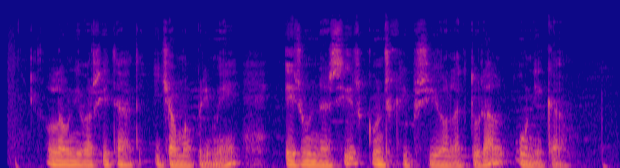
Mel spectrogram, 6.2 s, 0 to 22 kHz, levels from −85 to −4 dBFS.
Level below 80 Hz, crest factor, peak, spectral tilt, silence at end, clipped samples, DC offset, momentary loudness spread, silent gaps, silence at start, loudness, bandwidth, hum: -46 dBFS; 18 dB; -18 dBFS; -6.5 dB/octave; 0.15 s; under 0.1%; under 0.1%; 11 LU; none; 0.1 s; -35 LUFS; 14 kHz; none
